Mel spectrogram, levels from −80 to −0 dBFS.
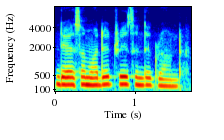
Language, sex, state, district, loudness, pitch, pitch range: English, female, Assam, Kamrup Metropolitan, -13 LUFS, 215 Hz, 205-220 Hz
